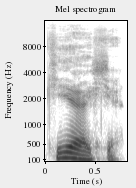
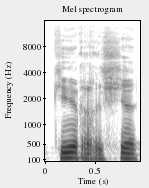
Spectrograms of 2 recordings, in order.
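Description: First: The r is softened into a vowel-like sound. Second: The r is trilled at the back of the throat. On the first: "Also ich wenigstens würde Kirche sagen" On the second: "sondern mehr ein uvularer Vibrant"

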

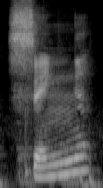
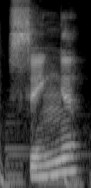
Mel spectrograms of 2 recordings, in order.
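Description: Both takes have the same delivery.

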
